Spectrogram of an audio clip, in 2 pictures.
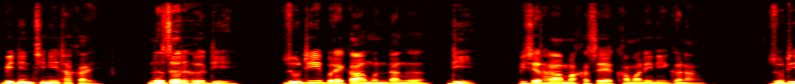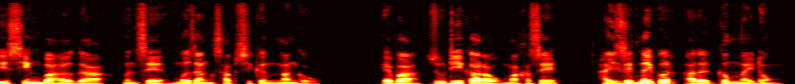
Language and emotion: Bodo, neutral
